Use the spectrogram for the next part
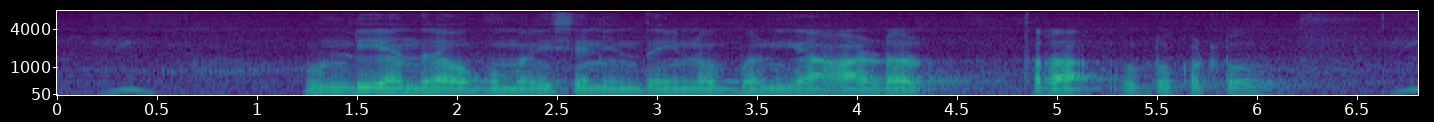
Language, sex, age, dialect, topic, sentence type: Kannada, male, 36-40, Central, banking, statement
